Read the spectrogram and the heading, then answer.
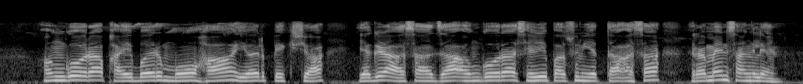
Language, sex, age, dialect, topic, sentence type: Marathi, male, 25-30, Southern Konkan, agriculture, statement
